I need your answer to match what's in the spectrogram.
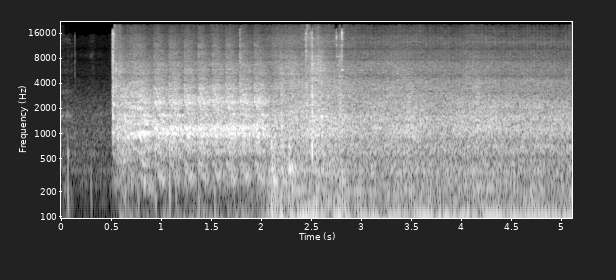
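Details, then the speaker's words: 1983 Toyota BJ42 with 3B mechanical diesel and weak battery, after EDIC stop-motor repair; short crank, then it catches cleanly into a steady, clattery diesel idle, normal start. "There you are, it's running. You can hear it running."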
